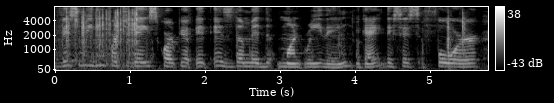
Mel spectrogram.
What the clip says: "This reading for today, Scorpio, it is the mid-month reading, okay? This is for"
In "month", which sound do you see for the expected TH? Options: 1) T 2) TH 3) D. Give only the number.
1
